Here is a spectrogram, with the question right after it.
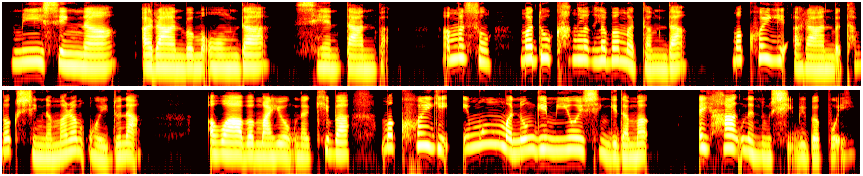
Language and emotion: Manipuri, sad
